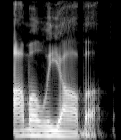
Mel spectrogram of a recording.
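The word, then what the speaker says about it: Iamaleava: But Ramel Keaton could be an option for the newly touted quarterback, Nico Liava last year. So this is how you pronounce it. Let me just clear it all. Nico Amaliava. Amaliava.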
